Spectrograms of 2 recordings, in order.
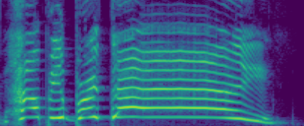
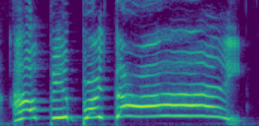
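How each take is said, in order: First: High, slow shouted birthday call. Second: High, slow sung greeting that cracks; voice cracking. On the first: Repeated high shout greeting. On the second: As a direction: stretch it high until the voice breaks. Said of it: "Oh, the voice crack". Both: Real, not acted.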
